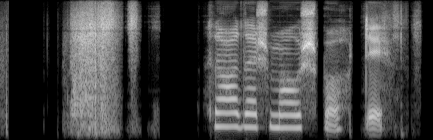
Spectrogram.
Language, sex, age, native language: Icelandic, male, 8, Icelandic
